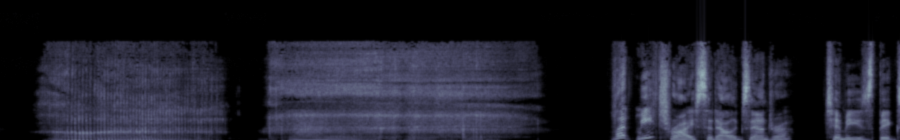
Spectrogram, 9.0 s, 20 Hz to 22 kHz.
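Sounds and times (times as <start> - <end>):
voice imitating an old man snoring heavily: 0.4 - 5.5
speech: 6.3 - 8.9.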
